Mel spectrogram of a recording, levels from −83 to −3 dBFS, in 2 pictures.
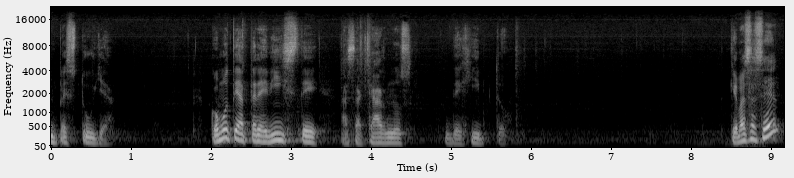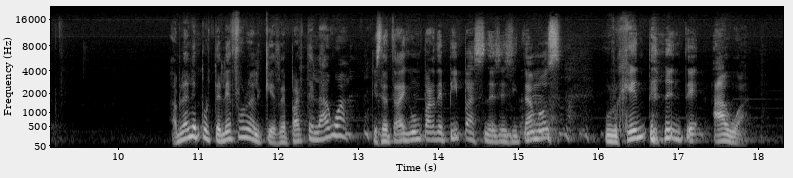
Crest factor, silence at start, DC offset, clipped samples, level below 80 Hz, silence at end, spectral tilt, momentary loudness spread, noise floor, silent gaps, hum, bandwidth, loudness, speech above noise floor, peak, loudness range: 26 dB; 0 s; under 0.1%; under 0.1%; -78 dBFS; 0.25 s; -3.5 dB/octave; 21 LU; -58 dBFS; none; none; over 20 kHz; -30 LUFS; 27 dB; -8 dBFS; 9 LU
